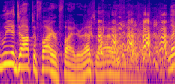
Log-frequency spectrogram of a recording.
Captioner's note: laughter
